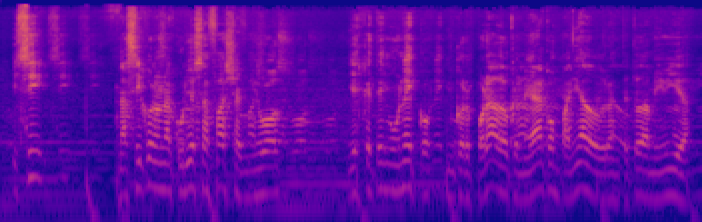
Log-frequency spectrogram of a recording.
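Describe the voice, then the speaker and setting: An actor playing an earnest, plaintive man with a Rioplatense Argentine accent, his voice trailed by a delayed echo, in mock documentary testimony. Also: mid-range voice.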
